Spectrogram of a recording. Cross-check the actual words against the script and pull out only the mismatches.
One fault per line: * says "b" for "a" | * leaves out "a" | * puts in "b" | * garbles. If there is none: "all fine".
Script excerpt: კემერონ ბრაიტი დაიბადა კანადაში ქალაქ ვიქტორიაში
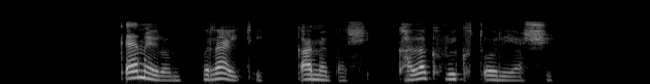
* leaves out "დაიბადა"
